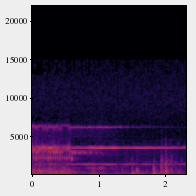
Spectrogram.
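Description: Telephone bell ringing: one ring that stops about half a second in, its tone dying away slowly afterwards.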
